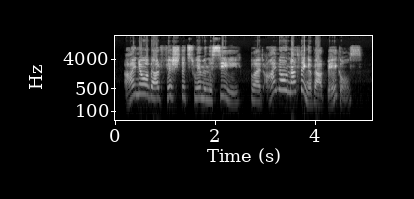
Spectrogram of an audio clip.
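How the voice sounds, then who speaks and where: Using a put-on character voice, a woman speaks in a high pitch with very wide pitch swings at a moderate pace. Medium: read story.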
